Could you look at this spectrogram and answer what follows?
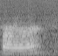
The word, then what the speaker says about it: Fer: And on the back of the lifting is how to phonetically pronounce each name of God. Like Shem, S-H-E-M, Fer, F-E-R, Osh. Shem, Fer, Osh.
